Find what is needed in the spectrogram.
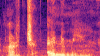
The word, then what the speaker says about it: Arch Enemy: De los Arch Enemy. Estuvo en esta banda de Agonist, y luego, pues bueno, cuando se fue la primera cantante, pues entró ya Alisa Whiteglass, entró en Arch Enemy. Arch Enemy, ya está, bien pronunciado.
